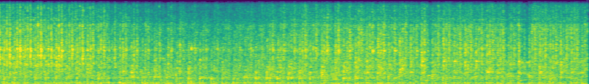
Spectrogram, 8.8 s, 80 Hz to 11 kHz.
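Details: 1952 John Deere G two-cylinder tractor just started after about four years stored, after refuelling the correct tank and fixing leaks; slow loping putt about three beats a second, steady with no knocks; owner says it always idled down really well: healthy idle.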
